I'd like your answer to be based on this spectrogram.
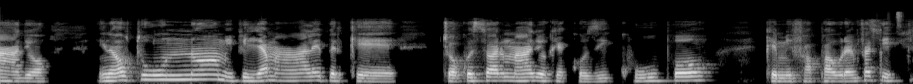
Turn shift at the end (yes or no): no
